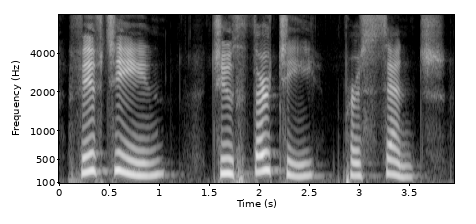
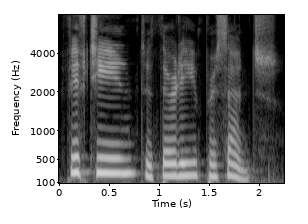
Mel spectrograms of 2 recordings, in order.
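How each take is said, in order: First: The phrase is said at louder volume. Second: The phrase is said at normal volume.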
